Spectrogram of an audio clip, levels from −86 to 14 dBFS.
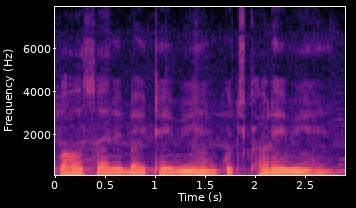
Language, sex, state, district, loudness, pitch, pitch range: Hindi, male, Uttar Pradesh, Lucknow, -14 LUFS, 135 Hz, 130-145 Hz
